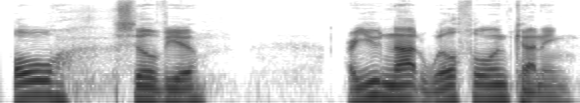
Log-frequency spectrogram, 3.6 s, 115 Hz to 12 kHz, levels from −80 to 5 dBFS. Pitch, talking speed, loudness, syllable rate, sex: 120 Hz, 130 wpm, -18 LUFS, 4.8 syllables/s, male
